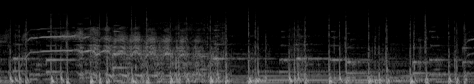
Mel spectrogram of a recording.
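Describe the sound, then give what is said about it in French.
Rapid hoofbeats of a galloping horse pound along in a steady, driving rhythm, loud, with a bright whinny ringing out near the start and no voices. “Il remua ses oreilles et s'élança dans son plus beau galop, heureux de pouvoir être utile la nuit de Noël.”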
